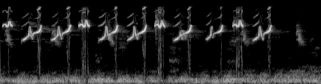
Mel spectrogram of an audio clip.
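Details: Gelatik batu (cinereous tit) singing non-stop in dense gacor style, loud high whistled down-up phrases repeated rapidly for nearly the whole clip over a low rumbling background.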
